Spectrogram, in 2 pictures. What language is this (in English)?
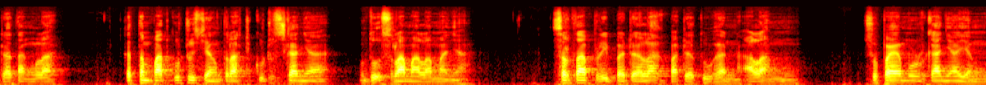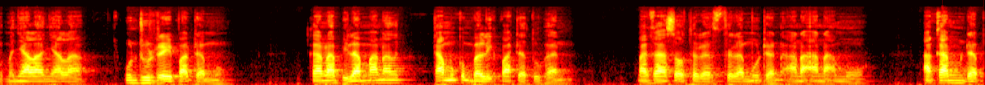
Indonesian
